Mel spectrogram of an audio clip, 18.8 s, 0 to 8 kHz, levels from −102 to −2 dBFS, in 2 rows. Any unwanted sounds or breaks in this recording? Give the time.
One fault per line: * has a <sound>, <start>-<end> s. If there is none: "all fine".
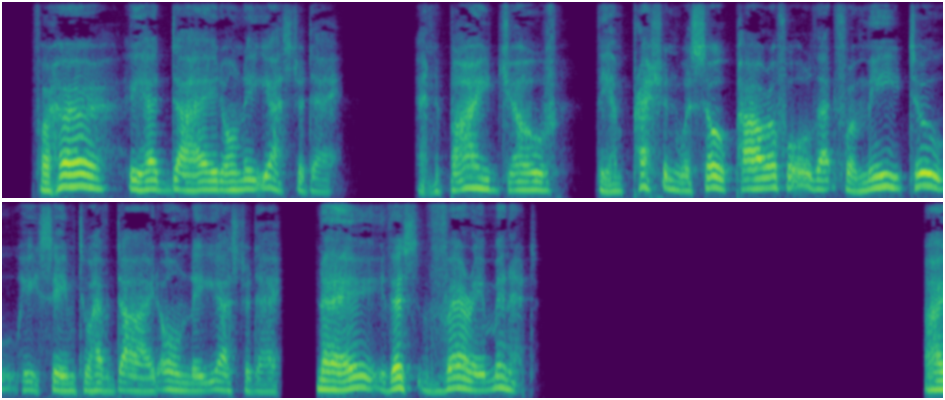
all fine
